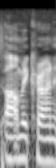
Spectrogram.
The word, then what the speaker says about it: Omicron: How do you pronounce it? You know better than me. – Yeah, it's another Greek word. Yeah. It's Omicron indeed.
